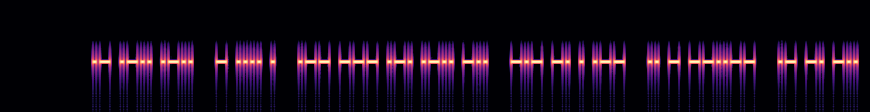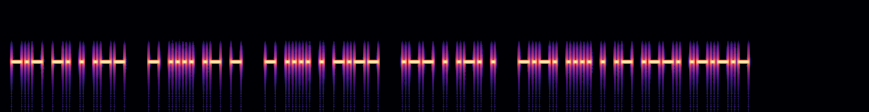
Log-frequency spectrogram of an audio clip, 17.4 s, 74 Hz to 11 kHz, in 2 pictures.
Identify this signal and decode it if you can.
Morse code, heard as a keyed tone, about 34 wpm, 700 Hz. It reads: ALL THE WORLD KNEW IT, AND KNEW THAT THEY WERE CHEAP.
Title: Sentences from Top 1200 Words 35wpm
